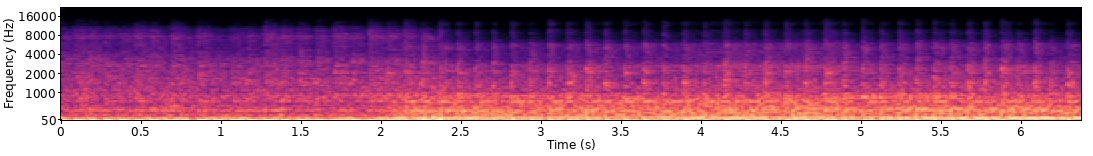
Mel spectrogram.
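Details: 1957 Autocar diesel truck first start after 15 years unused, warming up; heavy knocking at steady low idle with slightly uneven beat, running a bit rough, owner suspects dirty injectors, fresh fuel probably helped.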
